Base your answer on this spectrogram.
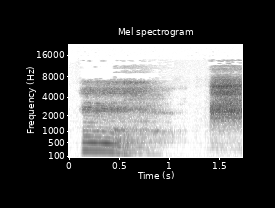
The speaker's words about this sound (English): Look, I saw him yawn.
